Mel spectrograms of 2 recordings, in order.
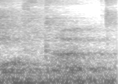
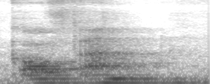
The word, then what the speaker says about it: often: How often? How? Often. Often. No, often. Often. Okay. T silent T good is Huh? T silent good.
